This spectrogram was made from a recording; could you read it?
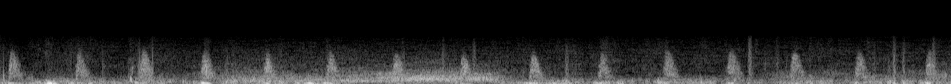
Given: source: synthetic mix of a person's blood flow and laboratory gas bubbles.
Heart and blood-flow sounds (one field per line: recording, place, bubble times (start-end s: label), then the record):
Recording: Doppler ultrasound of blood flow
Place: subclavian vein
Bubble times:
1.27-1.37 s: bubbles
2.03-2.11 s: bubbles
From the record:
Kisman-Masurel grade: 112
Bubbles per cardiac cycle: 1 to 2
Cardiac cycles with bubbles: 1 to 10%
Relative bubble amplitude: moderate (0.250 to 0.450)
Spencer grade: 1 (occasional bubble signal discernible with the cardiac motion signal, with majority of cardiac periods free of bubbles)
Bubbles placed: anywhere in the cardiac cycle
